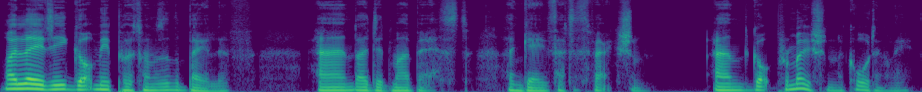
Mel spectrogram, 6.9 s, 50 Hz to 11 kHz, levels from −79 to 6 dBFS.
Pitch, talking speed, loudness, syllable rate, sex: 115 Hz, 175 wpm, -21 LUFS, 5.5 syllables/s, male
